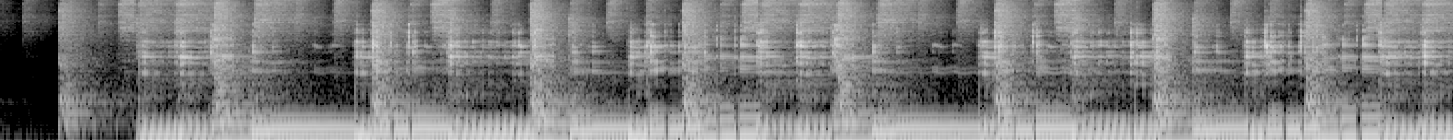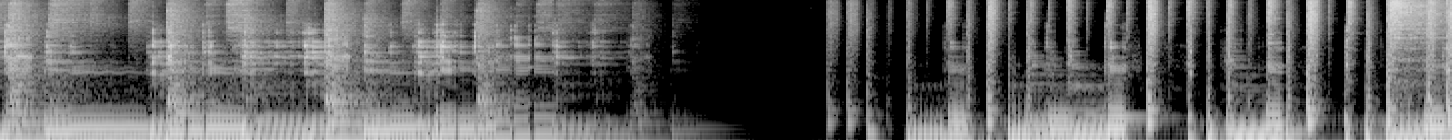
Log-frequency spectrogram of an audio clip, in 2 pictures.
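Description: Five-string electric bass guitar played through a Gallien-Krueger Fusion S series bass amp head (tube preamp, Class D power), with a drum beat behind it. The first groove fades out about three quarters of the way through; after a short silence a second passage begins with choppy stop-start notes.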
